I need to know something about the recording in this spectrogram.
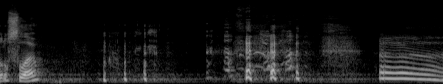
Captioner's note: all laughing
